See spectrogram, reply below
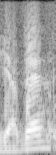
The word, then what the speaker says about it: Yahweh: Toen de mens en zijn vrouw, en ik ga meteen zeggen, ik ga Gods naam als Jehovah uitspreken. Sommige mensen zeggen Yahweh of Jeweh, dat maakt mij allemaal verder niet uit.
